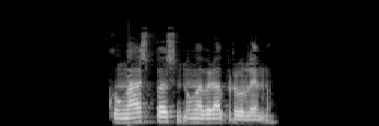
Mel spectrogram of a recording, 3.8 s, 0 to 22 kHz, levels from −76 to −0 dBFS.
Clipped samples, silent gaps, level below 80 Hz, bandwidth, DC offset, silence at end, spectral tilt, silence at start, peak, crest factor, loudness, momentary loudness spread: under 0.1%; none; -58 dBFS; 9.2 kHz; under 0.1%; 1.05 s; -6 dB/octave; 1.1 s; -4 dBFS; 16 dB; -17 LUFS; 7 LU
